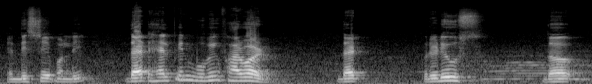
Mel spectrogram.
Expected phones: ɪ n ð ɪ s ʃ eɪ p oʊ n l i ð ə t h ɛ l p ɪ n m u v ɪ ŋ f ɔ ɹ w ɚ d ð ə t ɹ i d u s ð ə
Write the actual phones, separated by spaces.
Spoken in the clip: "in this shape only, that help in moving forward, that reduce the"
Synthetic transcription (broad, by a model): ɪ n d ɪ s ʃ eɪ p oʊ n l i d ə t h ɛ l p ɪ n m u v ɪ ŋ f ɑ ɹ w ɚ d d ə t ɹ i d u s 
